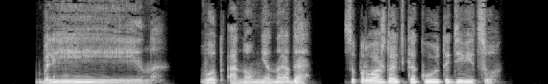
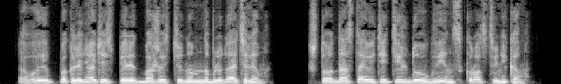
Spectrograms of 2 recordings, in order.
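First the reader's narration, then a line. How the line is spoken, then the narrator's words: Rapid chatter. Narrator (Russian): затараторил Вольд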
